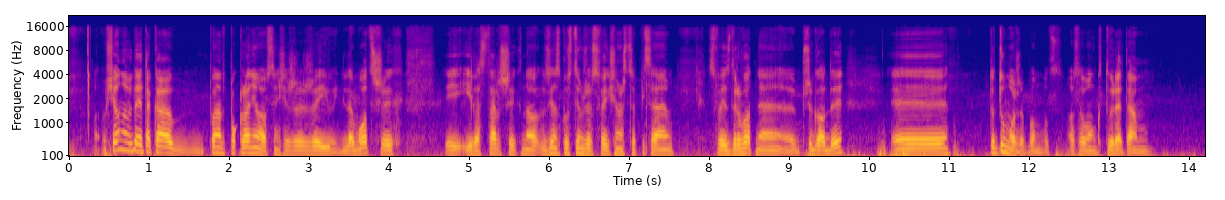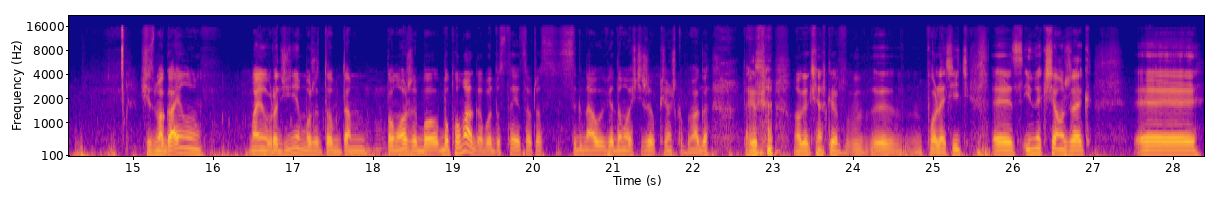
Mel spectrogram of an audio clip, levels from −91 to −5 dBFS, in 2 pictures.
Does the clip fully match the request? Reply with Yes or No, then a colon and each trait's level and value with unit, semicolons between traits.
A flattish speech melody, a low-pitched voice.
No: average, 3.6 semitones; low, 120 Hz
